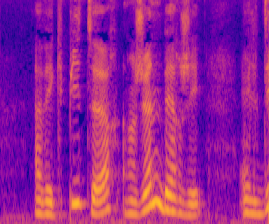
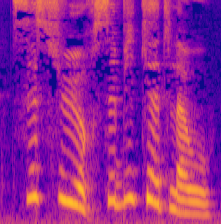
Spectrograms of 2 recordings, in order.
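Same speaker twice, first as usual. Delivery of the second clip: higher, certain, pleased; sure and excited; 8 semitones higher than usual. Acted. Paloma spotting Biquette up the tree, high and excited. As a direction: announce the find with glee.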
